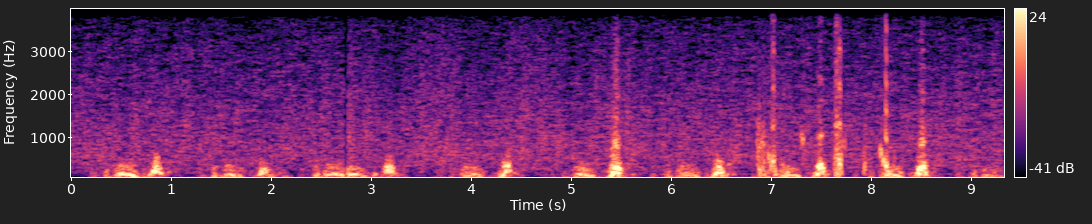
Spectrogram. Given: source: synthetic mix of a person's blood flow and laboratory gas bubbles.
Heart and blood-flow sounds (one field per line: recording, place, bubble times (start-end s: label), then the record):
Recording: Doppler ultrasound of blood flow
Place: precordium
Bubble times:
6.85-7.06 s: bubbles
7.29-7.34 s: bubbles
7.62-7.75 s: bubbles
7.92-7.96 s: bubbles
8.06-8.24 s: bubbles
From the record:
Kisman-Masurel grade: 212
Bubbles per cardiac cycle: several, 3 to 8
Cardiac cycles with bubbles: 1 to 10%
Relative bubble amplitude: moderate (0.250 to 0.450)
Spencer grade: 1 (occasional bubble signal discernible with the cardiac motion signal, with majority of cardiac periods free of bubbles)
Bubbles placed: only in the low amplitude regions of the cardiac cycle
